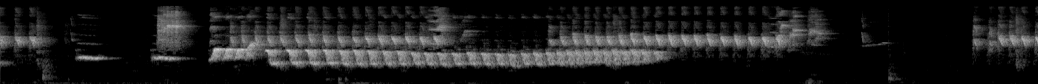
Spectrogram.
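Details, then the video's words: Lure recording of a kapas tembak bulbul: a few short whistles, then a long, steady, rapid trill lasting about six seconds, ending in silence and one more brief trill. "pancingan burung kapas tembak"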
